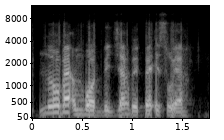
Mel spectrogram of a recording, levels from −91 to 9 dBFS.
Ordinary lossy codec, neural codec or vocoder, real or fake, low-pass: Opus, 16 kbps; none; real; 7.2 kHz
